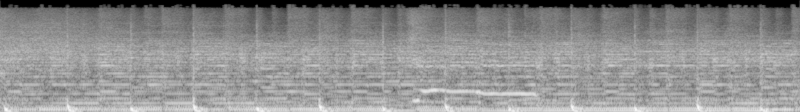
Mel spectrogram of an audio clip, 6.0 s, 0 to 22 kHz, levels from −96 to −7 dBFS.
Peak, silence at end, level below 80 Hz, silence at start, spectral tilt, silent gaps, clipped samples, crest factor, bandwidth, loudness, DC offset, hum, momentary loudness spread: -4 dBFS; 0 s; -26 dBFS; 0 s; -4 dB/octave; none; under 0.1%; 14 dB; 18 kHz; -18 LUFS; under 0.1%; none; 2 LU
